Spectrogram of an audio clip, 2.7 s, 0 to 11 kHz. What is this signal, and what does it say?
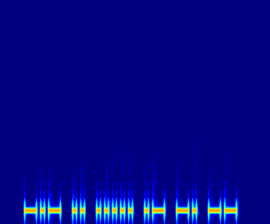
Morse code, heard as a keyed tone, about 30 wpm, 700 Hz. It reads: KI5ANM
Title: USA Call Signs - 6 Characters - Repeated 3x - 30wpm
